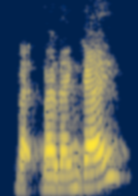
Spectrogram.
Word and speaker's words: barangay: bad and gay or how do you pronounce it barangay barangay barang yes bangai barang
